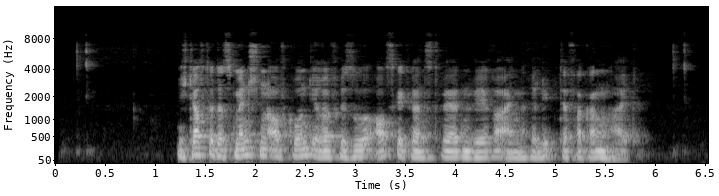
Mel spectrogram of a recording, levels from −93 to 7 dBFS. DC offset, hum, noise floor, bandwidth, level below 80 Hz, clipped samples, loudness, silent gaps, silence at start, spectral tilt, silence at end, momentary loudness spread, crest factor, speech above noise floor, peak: under 0.1%; none; -70 dBFS; 7.6 kHz; -38 dBFS; under 0.1%; -23 LUFS; none; 1.2 s; -7.5 dB/octave; 0.7 s; 7 LU; 20 dB; 49 dB; -4 dBFS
